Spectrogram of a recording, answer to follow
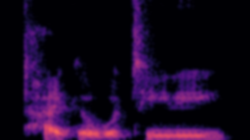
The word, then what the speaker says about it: Taika Waititi: I see that Taika Waititi, that's how you say it, is going to be doing a Star Wars movie.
